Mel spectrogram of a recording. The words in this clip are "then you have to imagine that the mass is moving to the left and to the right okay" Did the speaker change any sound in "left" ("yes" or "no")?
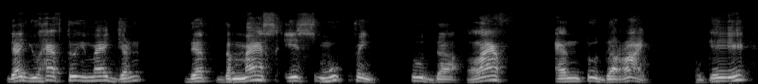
no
